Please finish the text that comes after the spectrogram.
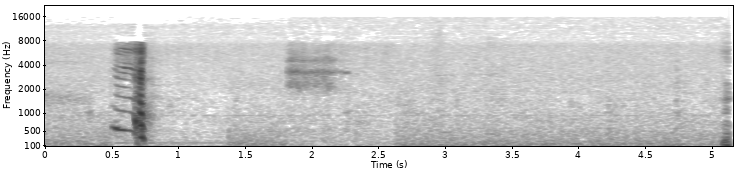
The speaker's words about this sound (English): Bad kitty. Meow meow.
